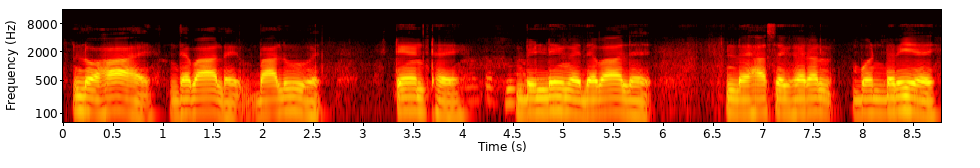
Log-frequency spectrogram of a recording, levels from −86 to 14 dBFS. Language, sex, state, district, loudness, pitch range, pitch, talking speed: Hindi, male, Bihar, Jamui, -20 LUFS, 100-110 Hz, 105 Hz, 115 wpm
